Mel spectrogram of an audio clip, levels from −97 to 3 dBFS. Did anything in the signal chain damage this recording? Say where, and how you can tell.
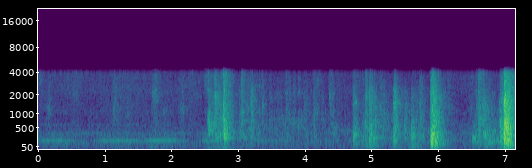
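Yes, at the codec stage: Opus compression, likely in its narrowband speech mode, makes the sound muffled and hoarse throughout, with nothing above 4.3 kHz. That fits roughly 12 kbps. It swirls less than MP3 would.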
